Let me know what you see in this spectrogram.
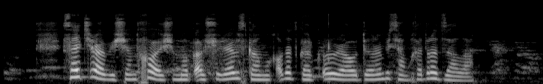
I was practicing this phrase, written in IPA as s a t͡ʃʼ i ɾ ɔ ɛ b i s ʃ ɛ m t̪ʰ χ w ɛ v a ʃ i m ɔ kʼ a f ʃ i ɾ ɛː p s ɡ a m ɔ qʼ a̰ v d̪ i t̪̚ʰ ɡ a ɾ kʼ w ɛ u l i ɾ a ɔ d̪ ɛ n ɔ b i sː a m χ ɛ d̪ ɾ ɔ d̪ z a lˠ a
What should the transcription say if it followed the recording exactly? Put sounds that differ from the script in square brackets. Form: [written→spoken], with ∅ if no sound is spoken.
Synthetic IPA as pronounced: s a t͡ʃʼ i ɾ ɔ ɛ b i s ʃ ɛ m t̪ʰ χ w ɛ v a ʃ i m ɔ kʼ a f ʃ i ɾ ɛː p s ɡ a m ɔ qʼ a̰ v d̪ [i→a] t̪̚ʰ ɡ a ɾ kʼ w ɛ u l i ɾ a ɔ d̪ ɛ n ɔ b i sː a m χ ɛ d̪ ɾ ɔ d̪ z a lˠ a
